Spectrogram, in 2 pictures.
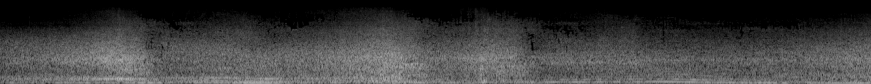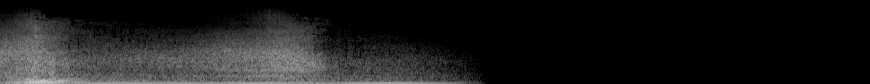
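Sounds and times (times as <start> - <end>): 
highway traffic passing in a big city: 0.0 - 13.6.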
